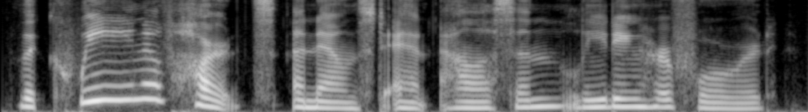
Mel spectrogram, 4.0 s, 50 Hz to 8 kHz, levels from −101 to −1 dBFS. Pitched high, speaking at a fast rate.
No: high, 210 Hz; average, 150 wpm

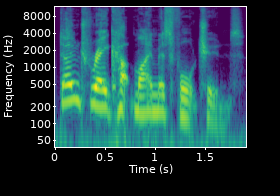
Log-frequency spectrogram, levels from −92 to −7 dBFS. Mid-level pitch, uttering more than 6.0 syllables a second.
No: medium, 180 Hz; 4.4 syllables/s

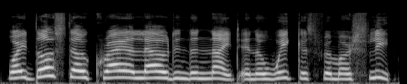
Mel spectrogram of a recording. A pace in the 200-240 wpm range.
Yes: fast, 205 wpm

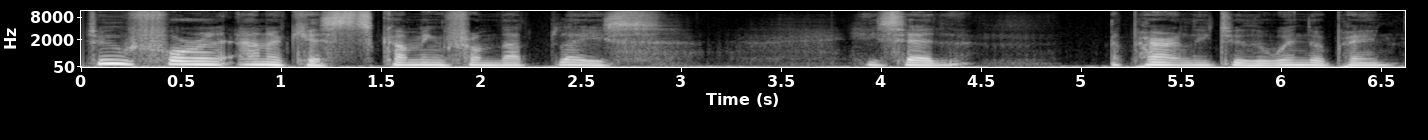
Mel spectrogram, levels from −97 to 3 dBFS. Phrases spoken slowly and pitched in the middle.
Yes: slow, 125 wpm; medium, 145 Hz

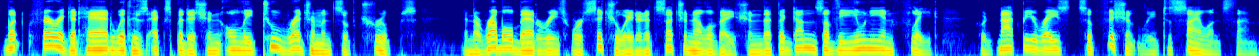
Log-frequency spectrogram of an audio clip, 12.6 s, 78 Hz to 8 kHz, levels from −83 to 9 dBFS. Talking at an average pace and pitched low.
Yes: average, 170 wpm; low, 120 Hz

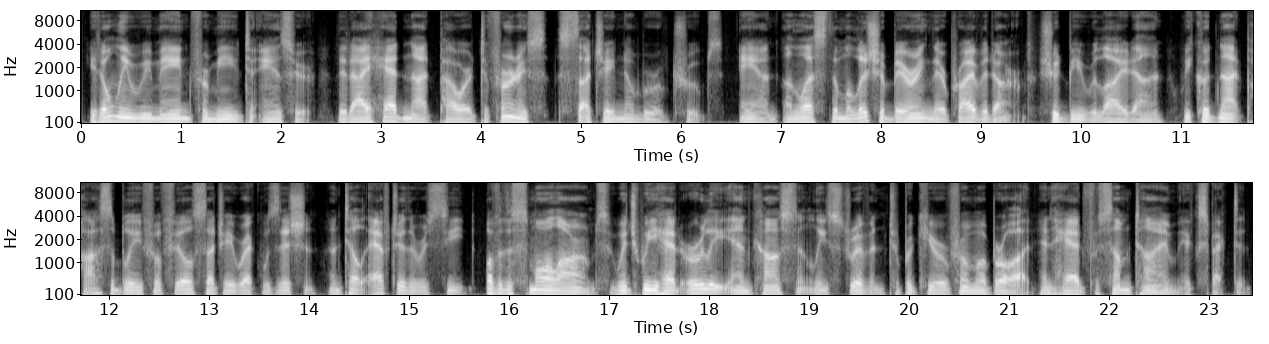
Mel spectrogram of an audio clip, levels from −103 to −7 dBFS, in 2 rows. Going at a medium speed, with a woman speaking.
No: average, 165 wpm; male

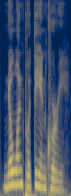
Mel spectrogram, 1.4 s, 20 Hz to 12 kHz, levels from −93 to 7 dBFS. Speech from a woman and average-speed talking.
No: female; fast, 210 wpm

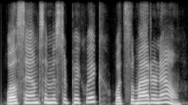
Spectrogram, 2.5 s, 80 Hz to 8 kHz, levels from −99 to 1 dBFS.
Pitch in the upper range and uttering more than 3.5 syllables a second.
Yes: very high, 265 Hz; 5.1 syllables/s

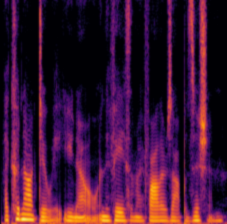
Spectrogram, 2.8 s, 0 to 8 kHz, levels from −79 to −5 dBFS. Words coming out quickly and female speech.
Yes: fast, 295 wpm; female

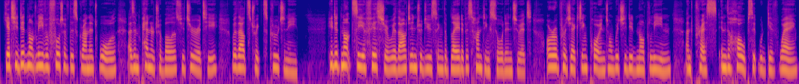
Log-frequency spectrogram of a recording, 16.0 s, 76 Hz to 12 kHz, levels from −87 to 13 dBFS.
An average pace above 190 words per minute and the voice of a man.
No: average, 200 wpm; female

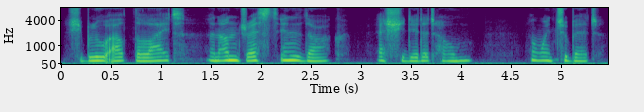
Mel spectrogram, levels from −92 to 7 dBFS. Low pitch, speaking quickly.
No: high, 195 Hz; fast, 210 wpm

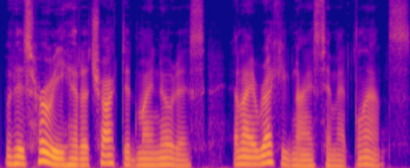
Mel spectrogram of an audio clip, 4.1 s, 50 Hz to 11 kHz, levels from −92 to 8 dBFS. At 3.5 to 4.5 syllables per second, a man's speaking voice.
No: 5.9 syllables/s; male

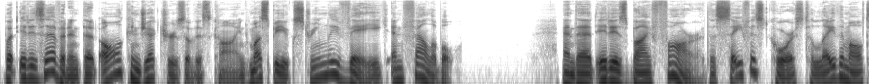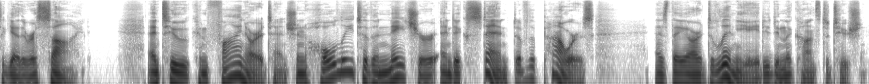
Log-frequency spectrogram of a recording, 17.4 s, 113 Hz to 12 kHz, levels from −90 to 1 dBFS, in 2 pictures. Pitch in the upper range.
No: low, 115 Hz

